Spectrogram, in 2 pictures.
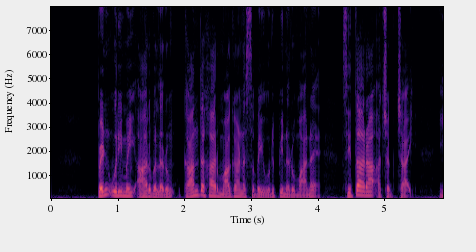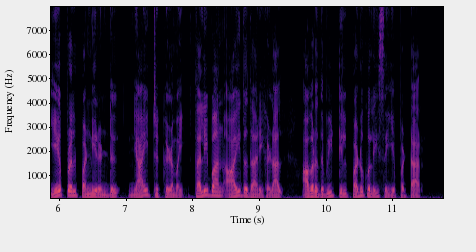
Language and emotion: Tamil, neutral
